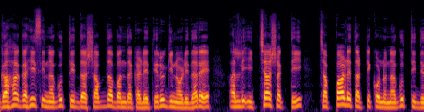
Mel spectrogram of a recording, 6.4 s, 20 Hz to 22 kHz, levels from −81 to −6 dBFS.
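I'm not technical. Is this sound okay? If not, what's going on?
Yes, the speech recording has no audible technical faults.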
